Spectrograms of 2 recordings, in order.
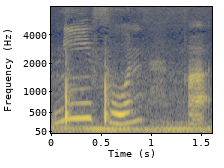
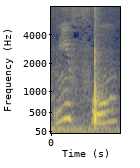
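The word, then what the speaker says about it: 二分: Nah, kalau menit itu belakangnya ada yang pakai pun atau fun. Jadi, kalau misalkan bacanya itu pung dan fung. Jadi kalau 1 menit itu ipung, kalau 2 menit itu nifun, nifung, kalau 3 menit itu sampung.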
